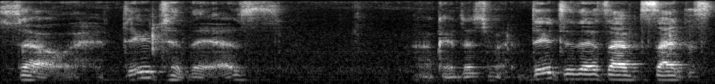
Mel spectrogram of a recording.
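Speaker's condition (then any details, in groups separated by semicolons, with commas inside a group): Cerebral palsy; breathing fine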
